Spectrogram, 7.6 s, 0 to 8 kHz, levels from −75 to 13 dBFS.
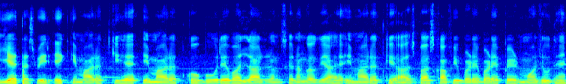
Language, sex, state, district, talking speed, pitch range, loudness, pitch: Hindi, male, Bihar, Samastipur, 190 wpm, 110-125 Hz, -21 LUFS, 115 Hz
